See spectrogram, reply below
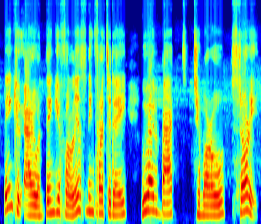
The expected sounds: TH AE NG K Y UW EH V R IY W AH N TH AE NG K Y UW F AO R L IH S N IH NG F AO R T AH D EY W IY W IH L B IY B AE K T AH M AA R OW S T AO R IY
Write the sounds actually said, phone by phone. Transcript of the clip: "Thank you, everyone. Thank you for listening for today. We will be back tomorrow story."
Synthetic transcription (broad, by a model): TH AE NG K Y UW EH R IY W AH N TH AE NG K Y UW F AO R L IH S N IH NG F AO R T AH D EY W IY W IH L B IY B AE K T AH M AA R OW S T AO R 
